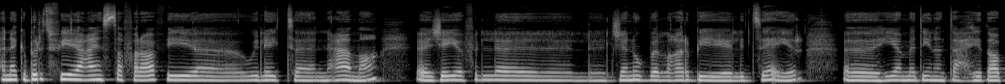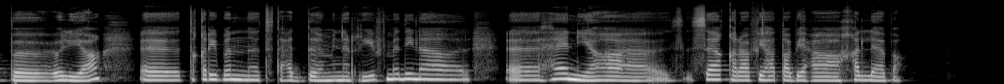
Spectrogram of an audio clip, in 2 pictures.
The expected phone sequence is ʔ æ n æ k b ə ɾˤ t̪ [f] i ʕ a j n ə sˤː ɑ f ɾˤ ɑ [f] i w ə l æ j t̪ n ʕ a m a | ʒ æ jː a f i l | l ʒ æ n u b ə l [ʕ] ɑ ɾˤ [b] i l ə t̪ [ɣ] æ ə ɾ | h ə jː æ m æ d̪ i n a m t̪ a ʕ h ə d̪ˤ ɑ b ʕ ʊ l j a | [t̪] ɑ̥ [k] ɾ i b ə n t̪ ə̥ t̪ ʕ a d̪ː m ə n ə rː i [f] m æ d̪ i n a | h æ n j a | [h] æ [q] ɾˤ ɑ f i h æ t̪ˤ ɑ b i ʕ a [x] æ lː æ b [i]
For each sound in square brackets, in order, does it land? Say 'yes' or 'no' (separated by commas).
yes, yes, no, yes, no, yes, no, yes, no, yes, yes, no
